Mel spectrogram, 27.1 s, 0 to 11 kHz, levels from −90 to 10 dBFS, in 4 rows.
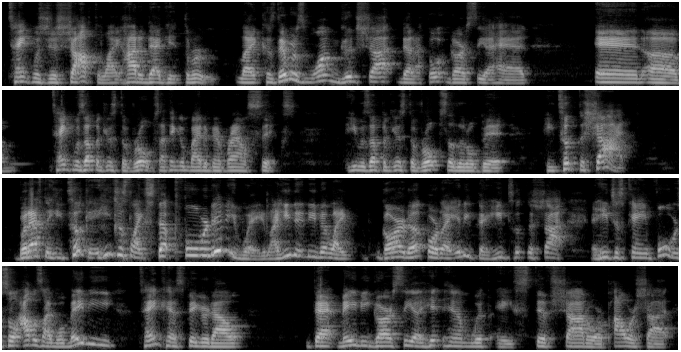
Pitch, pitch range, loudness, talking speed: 160 Hz, 140-185 Hz, -24 LUFS, 230 wpm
